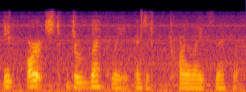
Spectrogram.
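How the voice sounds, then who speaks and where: A woman's voice: deep voice, fairly even intonation, measured pace. A woman storyteller narrating a children's book expressively. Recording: dull recording with faint noise.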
